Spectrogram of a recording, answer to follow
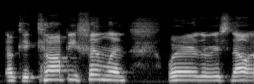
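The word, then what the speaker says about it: Kuopio: born and I said it wrong I said couple was copy copy right okay copy finland where there is now a famous shopping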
